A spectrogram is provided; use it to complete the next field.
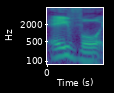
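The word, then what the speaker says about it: Eivor: protagonist number 14 our main protagonist's name is pronounced avor even though it's spelt e v i o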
